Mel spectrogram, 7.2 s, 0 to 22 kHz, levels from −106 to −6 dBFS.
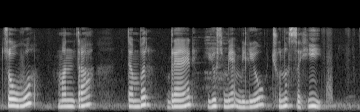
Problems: background sounds at intervals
